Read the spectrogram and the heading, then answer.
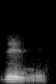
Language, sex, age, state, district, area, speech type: Sindhi, male, 30-45, Uttar Pradesh, Lucknow, urban, conversation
